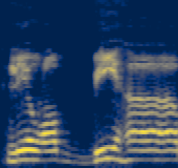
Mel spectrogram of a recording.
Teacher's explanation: الف مدہ ہے, ہا کو گلے کے درمیان والے حصے سے پڑھیں گے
